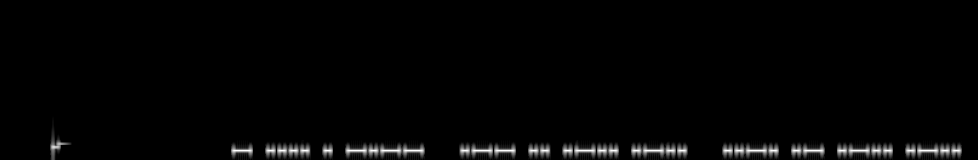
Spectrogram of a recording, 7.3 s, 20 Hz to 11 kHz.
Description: Morse code, heard as a keyed tone, about 28 wpm, 700 Hz. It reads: THEY WILL FALL
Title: Sentences from Top 1000 Words - Review Part 4 - 28wpm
